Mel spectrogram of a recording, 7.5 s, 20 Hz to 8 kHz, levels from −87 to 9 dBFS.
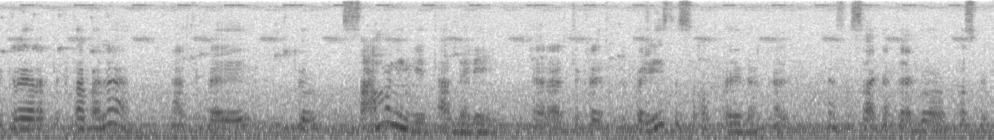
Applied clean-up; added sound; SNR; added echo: none; Insect; 2 dB; reverberation time 0.2 s.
